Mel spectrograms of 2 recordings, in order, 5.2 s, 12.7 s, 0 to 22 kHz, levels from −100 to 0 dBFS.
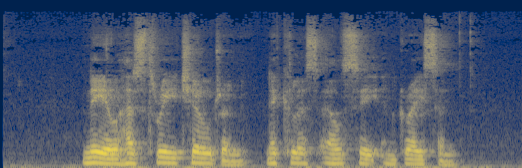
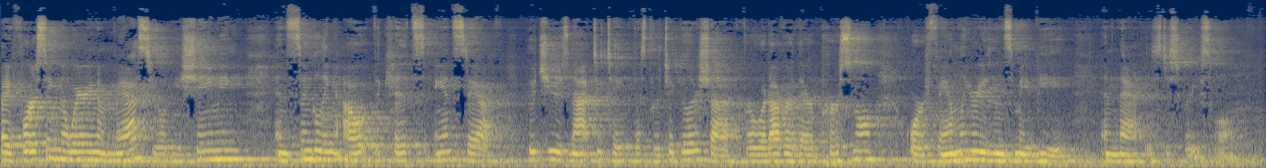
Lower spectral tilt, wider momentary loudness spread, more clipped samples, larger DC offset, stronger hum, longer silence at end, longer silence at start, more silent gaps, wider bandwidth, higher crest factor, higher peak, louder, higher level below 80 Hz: about the same, -5.5 dB/octave vs -5.5 dB/octave; first, 13 LU vs 8 LU; neither; neither; neither; first, 0.35 s vs 0 s; about the same, 0.1 s vs 0 s; neither; second, 15.5 kHz vs 19.5 kHz; about the same, 16 dB vs 16 dB; about the same, -2 dBFS vs 0 dBFS; about the same, -18 LUFS vs -16 LUFS; about the same, -40 dBFS vs -36 dBFS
